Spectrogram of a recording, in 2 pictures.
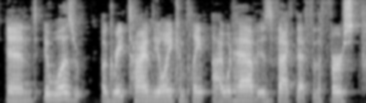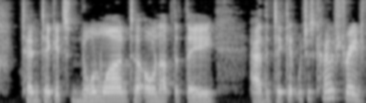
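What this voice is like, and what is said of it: Slightly hoarse voice. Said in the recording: “Voice got a little bit hoarse. You can hear my voice is a little hoarse still from the weekend.”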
